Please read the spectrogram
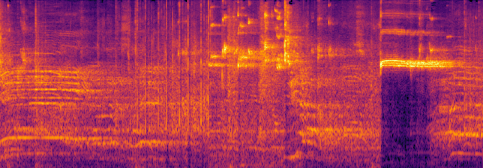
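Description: Pickup basketball game audio in a reverberant gym: the ball bouncing on the hardwood floor, with players' voices. A high steady tone sets in just after five seconds.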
